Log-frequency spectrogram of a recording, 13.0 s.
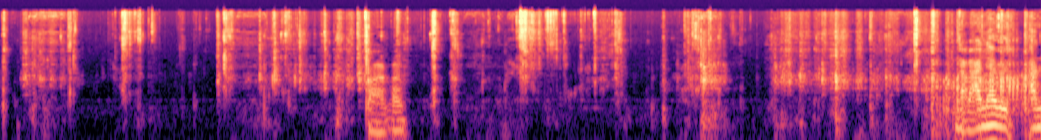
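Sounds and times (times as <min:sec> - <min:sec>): person chewing food: 0:00.0 - 0:04.6, 0:05.3 - 0:09.7.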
